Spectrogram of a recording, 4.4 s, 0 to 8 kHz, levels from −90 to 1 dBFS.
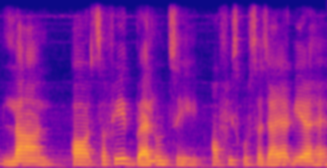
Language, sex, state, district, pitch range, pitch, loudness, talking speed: Hindi, female, Jharkhand, Ranchi, 165-180 Hz, 175 Hz, -19 LUFS, 135 wpm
